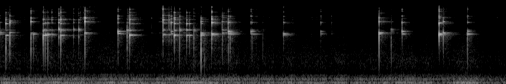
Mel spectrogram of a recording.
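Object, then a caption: Ceramic fish wind chime. A hanging ceramic fish wind chime is held up by one hand while the fingers of the other hand flick and jostle the hanging pieces to clink them together. It gives bright, high, short clinks in rapid irregular clusters, with quieter gaps between bursts.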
